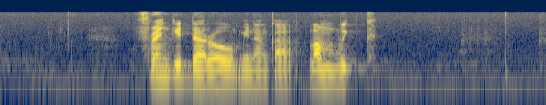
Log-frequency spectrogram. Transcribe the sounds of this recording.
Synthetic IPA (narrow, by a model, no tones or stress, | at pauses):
fɾɛŋkida̤ɾominaŋkalamwik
